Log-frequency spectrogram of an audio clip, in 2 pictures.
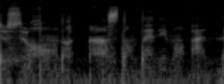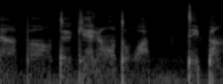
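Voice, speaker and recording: Whispering in a calm tone at a very slow pace, a woman is heard over noticeable background noise. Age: 20s. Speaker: ASMR streamer. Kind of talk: ASMR lore reading, relaxation. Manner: soft, calm, relaxing.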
